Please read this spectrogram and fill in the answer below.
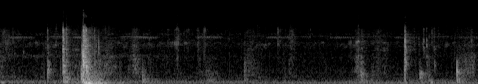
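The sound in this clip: An office door is shut and locked: one solid thud early on, then a few small, faint clicks and rattles from the handle and lock.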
